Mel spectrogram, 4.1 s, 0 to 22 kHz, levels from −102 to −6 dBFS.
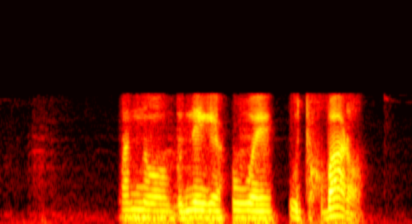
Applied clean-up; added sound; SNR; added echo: neural mask model RNNoise.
